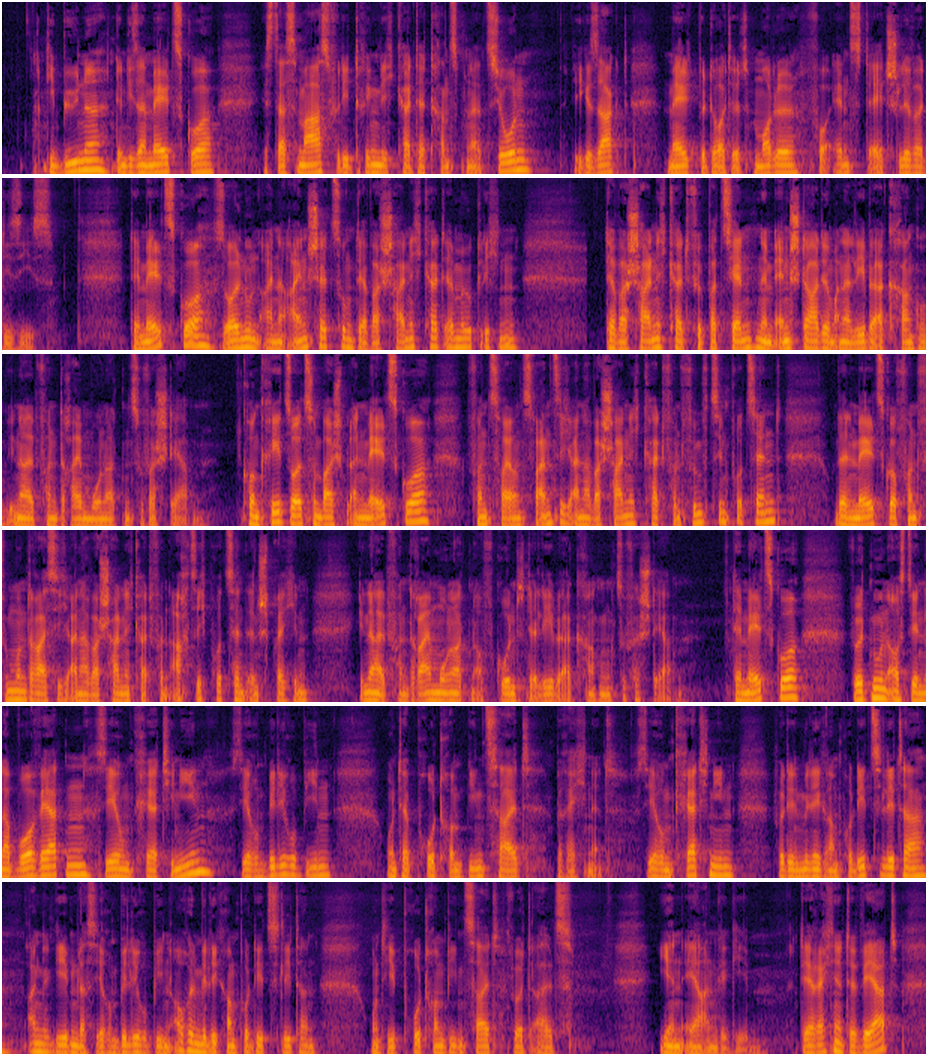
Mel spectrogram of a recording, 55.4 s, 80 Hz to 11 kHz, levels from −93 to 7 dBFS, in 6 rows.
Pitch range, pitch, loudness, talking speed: 95-115 Hz, 105 Hz, -20 LUFS, 125 wpm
